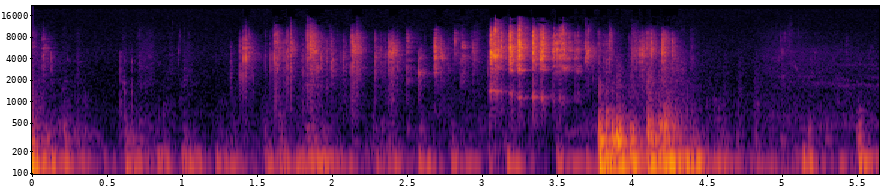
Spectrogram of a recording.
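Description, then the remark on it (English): Dice are rolled for a tabletop role-playing game, clattering and rattling in a burst of sharp clicks, with a louder tumble around the middle, over a low steady hum. “Four dice of performing. Right.”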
